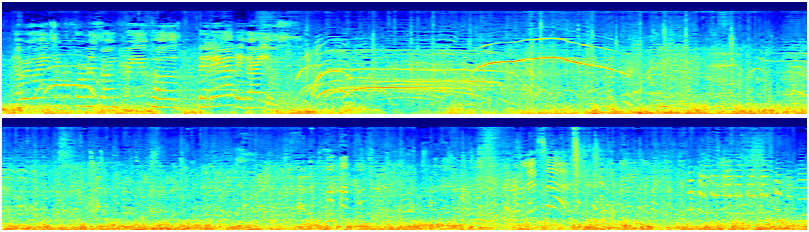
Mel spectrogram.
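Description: A mariachi band plays outdoors.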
